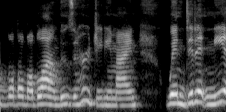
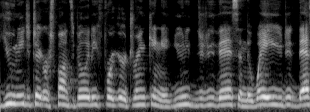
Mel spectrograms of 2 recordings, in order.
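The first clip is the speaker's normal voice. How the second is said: put-on confrontational, accusing tone. Retelling Jason confronting Danny about drinking: imitating a confrontational lecture. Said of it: "totally came at him".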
